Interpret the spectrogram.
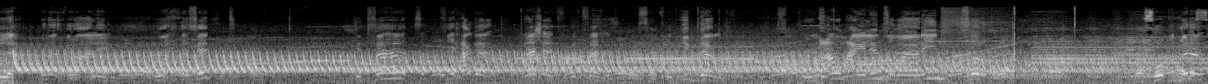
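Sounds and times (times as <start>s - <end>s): emergency vehicle siren warbling: 0.0s - 12.0s
faint voices: 0.0s - 12.0s.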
